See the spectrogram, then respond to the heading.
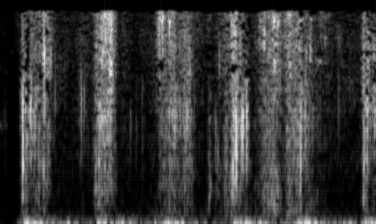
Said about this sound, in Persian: صدای چکمه‌های گشتی‌ها را شنیدند که برف و یخ را زیر پاهایشان خرد می‌کردند.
